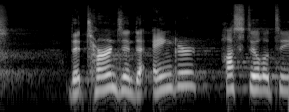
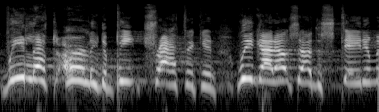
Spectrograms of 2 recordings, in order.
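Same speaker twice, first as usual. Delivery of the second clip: higher, louder, imitating a furious girl; angry daughter; 8 semitones higher, 5 dB louder than usual. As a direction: retell the daughter's rising anger, nearly shouting. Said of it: "she's getting angry".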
